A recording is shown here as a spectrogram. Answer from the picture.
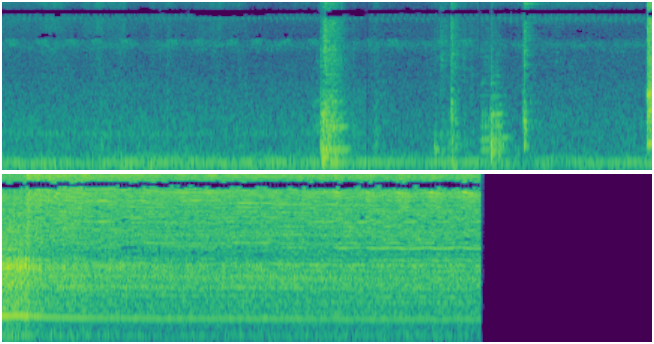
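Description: A few knocks of a steel I-beam being handled on a steel welding bench. Then, about six and a half seconds in, a cordless angle grinder starts and grinds the steel I-beam with a loud, steady whine whose pitch settles slightly lower as it bites. It stops suddenly near the end.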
